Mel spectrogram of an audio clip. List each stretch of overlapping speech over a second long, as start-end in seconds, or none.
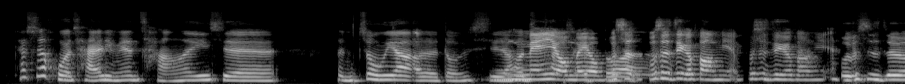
4.8-6.7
